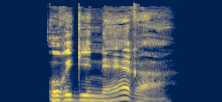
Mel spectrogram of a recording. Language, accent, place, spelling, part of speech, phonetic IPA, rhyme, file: German, Germany, Berlin, originärer, adjective, [oʁiɡiˈnɛːʁɐ], -ɛːʁɐ, De-originärer.ogg
- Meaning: 1. comparative degree of originär 2. inflection of originär: strong/mixed nominative masculine singular 3. inflection of originär: strong genitive/dative feminine singular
